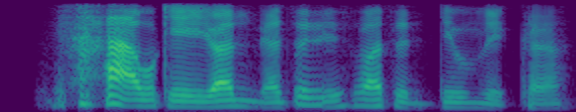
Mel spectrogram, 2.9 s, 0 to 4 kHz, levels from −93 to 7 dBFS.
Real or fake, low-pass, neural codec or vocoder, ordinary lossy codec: fake; 3.6 kHz; codec, 16 kHz, 1 kbps, FunCodec, trained on Chinese and English, 50 frames a second; none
